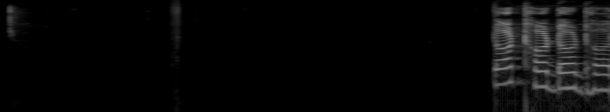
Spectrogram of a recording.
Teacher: इनका उच्चारण स्थान है मूर्धा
